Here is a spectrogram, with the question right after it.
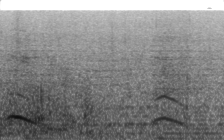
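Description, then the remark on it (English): Rushing river water churns steadily around a canoe, a loud continuous wash with brief strained voices calling out over it. “Don't let the river grab you.”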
